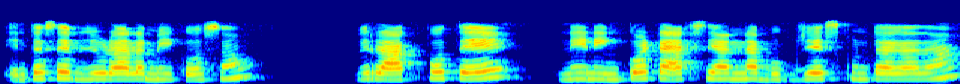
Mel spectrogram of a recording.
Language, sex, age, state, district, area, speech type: Telugu, female, 30-45, Telangana, Warangal, rural, spontaneous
